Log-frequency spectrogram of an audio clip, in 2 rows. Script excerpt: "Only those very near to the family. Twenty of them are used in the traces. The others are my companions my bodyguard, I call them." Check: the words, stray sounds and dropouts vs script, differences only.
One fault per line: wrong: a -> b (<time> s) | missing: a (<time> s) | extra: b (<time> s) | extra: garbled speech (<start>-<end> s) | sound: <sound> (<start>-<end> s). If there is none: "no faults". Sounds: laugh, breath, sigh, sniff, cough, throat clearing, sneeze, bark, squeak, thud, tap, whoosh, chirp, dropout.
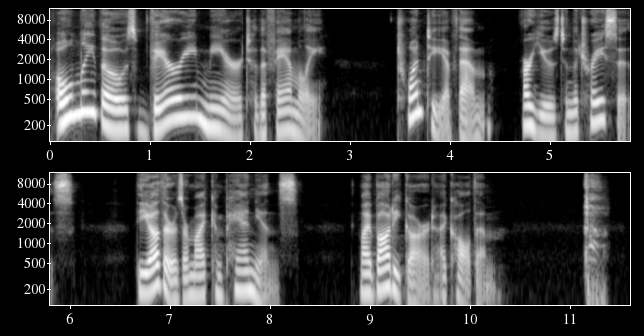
sound: cough (11.1-11.4 s)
